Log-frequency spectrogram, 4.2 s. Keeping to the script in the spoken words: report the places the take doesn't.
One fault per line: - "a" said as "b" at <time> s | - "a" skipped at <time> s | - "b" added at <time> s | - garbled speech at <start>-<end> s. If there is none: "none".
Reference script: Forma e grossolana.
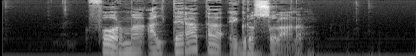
- "alterata" added at 1.4 s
